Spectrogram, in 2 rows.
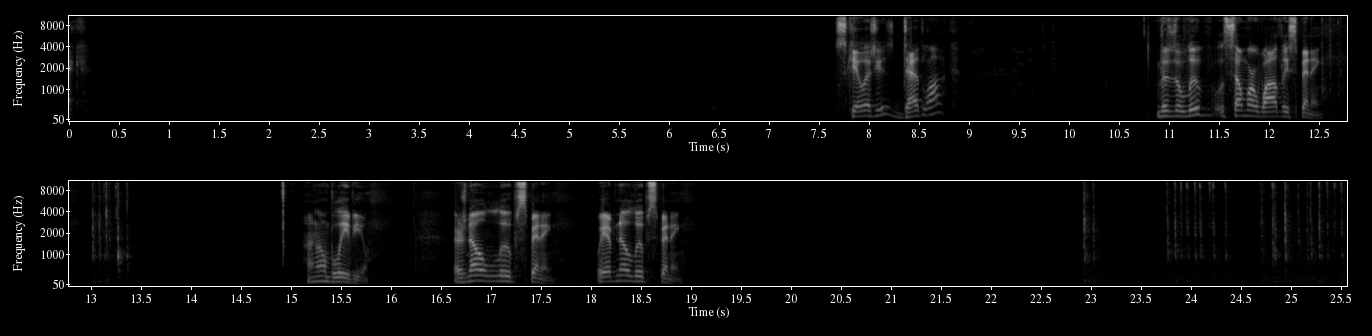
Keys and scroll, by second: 13.1 ctrl+a, 13.1 Return, 13.1 typing, 22.8 q, 23.8 ctrl+c, 23.9 ctrl+c, 24.0 ctrl+c, 24.5 ctrl+a, 24.8 1, 25.1 ctrl+c.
